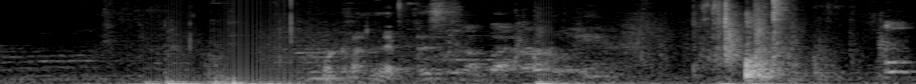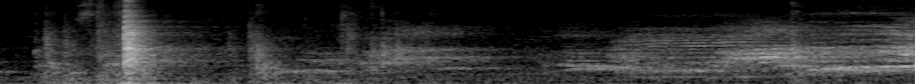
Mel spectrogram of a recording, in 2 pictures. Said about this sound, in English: Oh, they just had to close the door?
